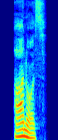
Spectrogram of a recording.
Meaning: anus
- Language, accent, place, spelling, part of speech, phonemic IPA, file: German, Germany, Berlin, Anus, noun, /ˈʔaːnʊs/, De-Anus.ogg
